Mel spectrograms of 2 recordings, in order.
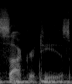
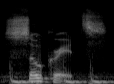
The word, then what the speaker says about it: Socrates: I had read Socrates, but I had never pronounced his name, so I said Socrates, because that's the way I had always assumed it was pronounced. There was a moment's silence before I heard someone whisper, Socrates.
